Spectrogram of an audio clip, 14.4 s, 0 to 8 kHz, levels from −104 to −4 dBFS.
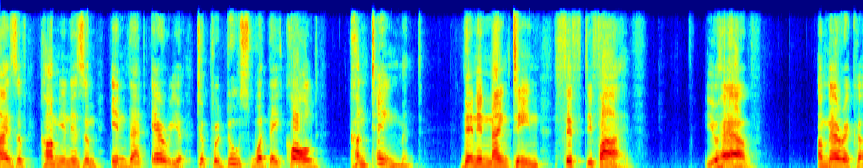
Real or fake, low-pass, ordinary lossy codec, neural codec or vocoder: real; 7.2 kHz; AAC, 48 kbps; none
